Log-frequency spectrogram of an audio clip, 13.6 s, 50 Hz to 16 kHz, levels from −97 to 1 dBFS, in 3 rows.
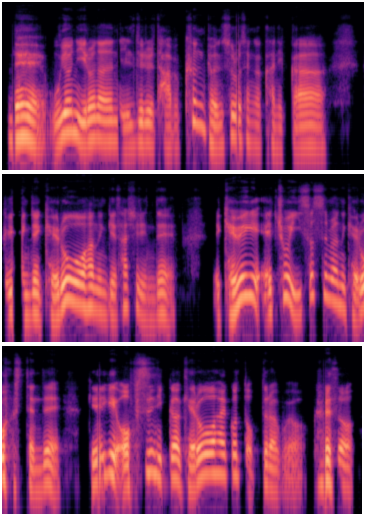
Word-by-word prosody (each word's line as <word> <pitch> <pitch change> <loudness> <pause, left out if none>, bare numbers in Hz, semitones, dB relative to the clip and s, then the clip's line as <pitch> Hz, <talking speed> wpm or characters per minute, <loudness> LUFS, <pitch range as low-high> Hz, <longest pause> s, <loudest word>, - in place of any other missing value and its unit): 네. 150 -4 +5
우연히 165 - +2
일어나는 140 0 +1
일들을 125 +3 -4
다 115 - -7 0.2
큰 255 -5 -4
변수로 130 +4 -3
생각하니까 115 -3 -6 0.5
그게 140 - -2
굉장히 130 +1 -1
괴로워하는 170 - +3
게 130 -2 -4
사실인데 135 -5 -6 0.5
예 - - -6
계획이 230 - +3
애초에 195 +11 0
있었으면은 205 - -4
괴로웠을 155 -5 +1
텐데 120 +6 -1 0.3
계획이 175 +7 +2
없으니까 175 +3 +2
괴로워할 195 +9 +3
것도 190 -1 -4
없더라고요. 115 - -5
그래서 - - +2
145 Hz, 330 characters per minute, -22 LUFS, 125-180 Hz, 0.5 s, 네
